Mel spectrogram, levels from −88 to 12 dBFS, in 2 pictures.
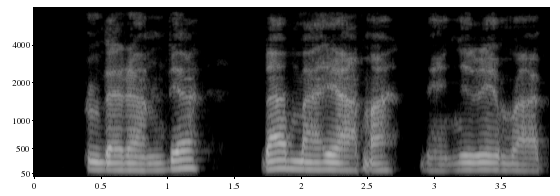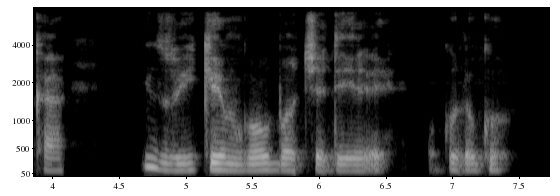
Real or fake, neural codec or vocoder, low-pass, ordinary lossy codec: fake; codec, 16 kHz, 2 kbps, FunCodec, trained on LibriTTS, 25 frames a second; 7.2 kHz; none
